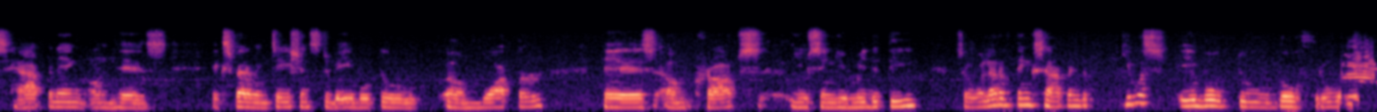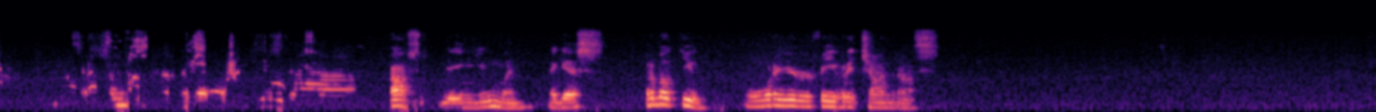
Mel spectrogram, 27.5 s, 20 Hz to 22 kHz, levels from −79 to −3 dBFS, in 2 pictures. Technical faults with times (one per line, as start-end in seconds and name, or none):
0.85-1.72 other side's voice leaking through
13.13-17.35 other side's voice leaking through
13.40-13.70 speech suppressed in double talk
14.35-17.22 speech suppressed in double talk
17.89-18.21 other side's voice leaking through
17.94-18.30 speech suppressed in double talk
20.96-21.03 other side's voice leaking through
